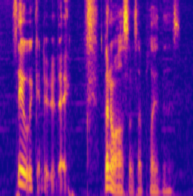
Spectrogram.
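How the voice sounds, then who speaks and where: With music playing in the background, a man speaks in a relaxed tone. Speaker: gaming streamer. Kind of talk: live gameplay stream chat. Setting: live stream. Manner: casual, relaxed.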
